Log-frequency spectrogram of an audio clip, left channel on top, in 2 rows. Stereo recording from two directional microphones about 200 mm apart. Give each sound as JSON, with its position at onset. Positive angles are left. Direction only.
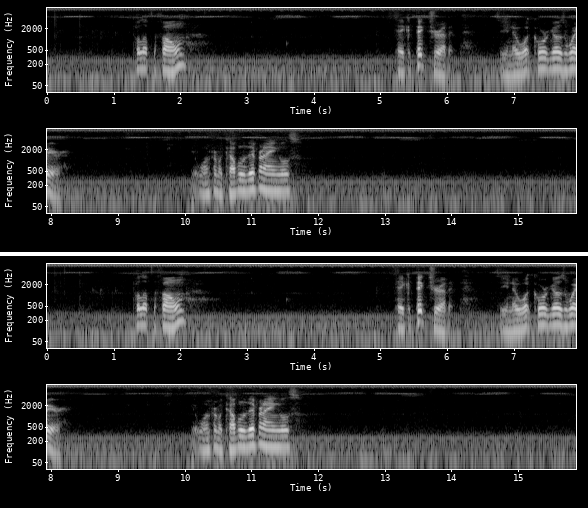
{"t": 1.3, "sound": "speech", "side_deg": -35}
{"t": 5.2, "sound": "speech", "side_deg": -35}
{"t": 10.2, "sound": "speech", "side_deg": -35}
